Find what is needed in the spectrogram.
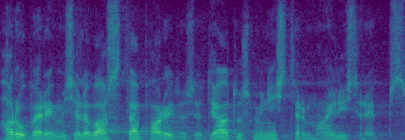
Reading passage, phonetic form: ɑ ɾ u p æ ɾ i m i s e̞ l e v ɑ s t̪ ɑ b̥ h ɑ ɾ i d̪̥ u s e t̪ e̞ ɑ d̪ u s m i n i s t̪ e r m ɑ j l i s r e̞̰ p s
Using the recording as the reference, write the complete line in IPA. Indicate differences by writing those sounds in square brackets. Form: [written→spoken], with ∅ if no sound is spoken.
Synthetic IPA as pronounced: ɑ ɾ u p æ ɾ i m i s e̞ l e v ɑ s t̪ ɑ b̥ h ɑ ɾ i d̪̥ u s e t̪ e̞ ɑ d̪ u s m i n i s t̪ e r m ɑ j l i s r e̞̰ p s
